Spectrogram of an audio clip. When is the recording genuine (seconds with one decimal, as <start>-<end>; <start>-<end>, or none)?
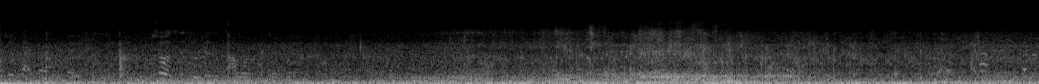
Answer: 0.0-0.7; 1.3-2.9; 3.7-4.6; 9.8-10.4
